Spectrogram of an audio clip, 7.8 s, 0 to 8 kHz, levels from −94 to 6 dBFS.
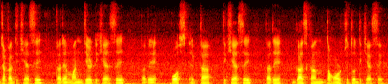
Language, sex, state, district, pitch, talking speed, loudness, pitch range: Nagamese, male, Nagaland, Dimapur, 110 Hz, 145 wpm, -21 LUFS, 105-120 Hz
